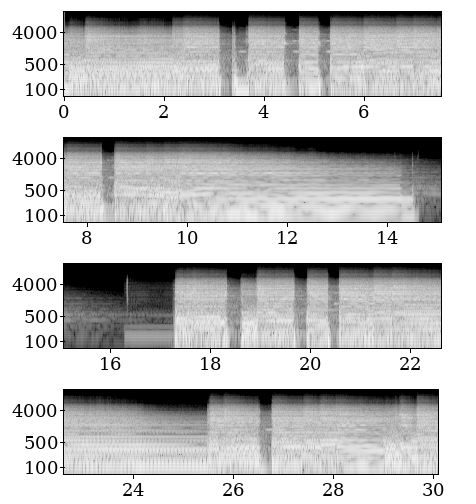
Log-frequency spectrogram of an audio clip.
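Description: Electric guitar played through a Supro Black Magick Reverb combo amp: chords and riffs in phrases with short gaps between them. About halfway through, the sound dies away to near silence for a couple of seconds, then the playing starts again.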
